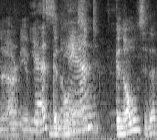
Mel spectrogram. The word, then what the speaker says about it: gnolls: and Gnolls, is that how you say it? Knowles. No. Knowles. the G is silent.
